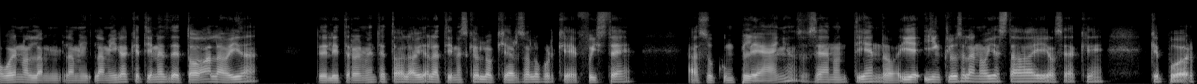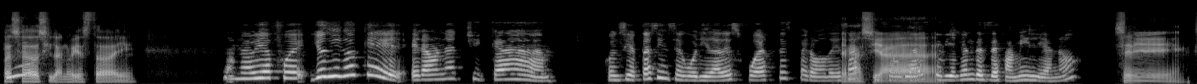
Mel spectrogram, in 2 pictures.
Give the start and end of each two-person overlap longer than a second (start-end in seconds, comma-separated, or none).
20.4-21.6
